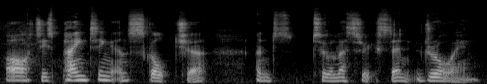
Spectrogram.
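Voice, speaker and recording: A British woman hosts an informal chat about poetry. Her voice sits a little low and she takes her time over her words. She is wry and opinionated as she talks. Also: unhurried, creaky, slightly rough. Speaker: host of a poetry reading and book chat. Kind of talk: casual literary chat.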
